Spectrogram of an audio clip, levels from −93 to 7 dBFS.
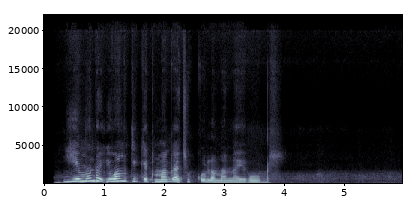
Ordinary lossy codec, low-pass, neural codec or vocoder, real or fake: none; none; codec, 44.1 kHz, 2.6 kbps, SNAC; fake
